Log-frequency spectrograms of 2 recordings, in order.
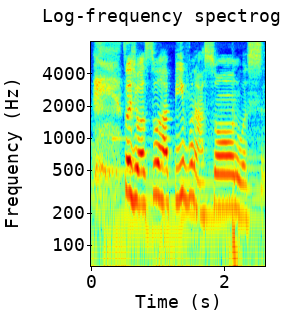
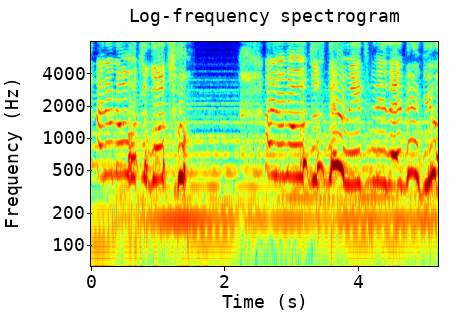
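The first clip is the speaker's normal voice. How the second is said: louder, tearful sobbing pleas; orphaned child sobbing to his mother; crying and begging; 2 semitones higher, 3 dB louder than usual. Acted. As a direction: beg her through tears not to leave.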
